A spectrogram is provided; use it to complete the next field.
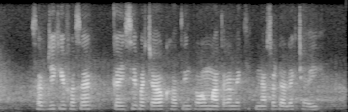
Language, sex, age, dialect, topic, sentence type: Bhojpuri, female, 18-24, Western, agriculture, question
